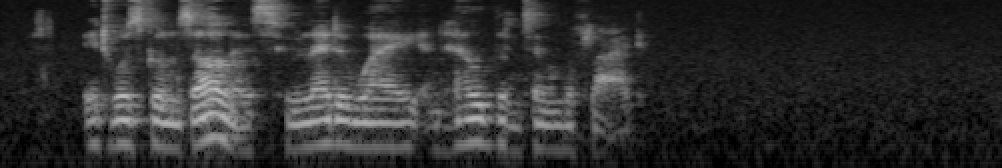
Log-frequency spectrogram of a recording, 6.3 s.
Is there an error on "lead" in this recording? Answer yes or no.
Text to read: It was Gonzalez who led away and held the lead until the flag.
yes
